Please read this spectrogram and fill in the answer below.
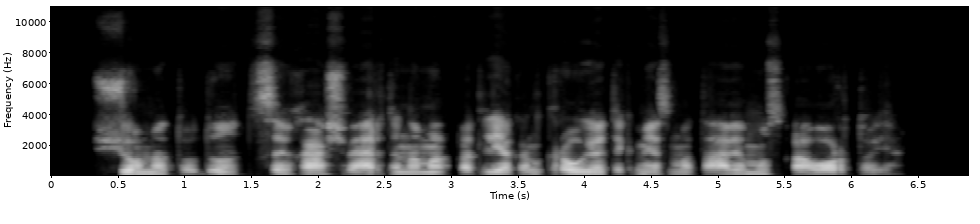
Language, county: Lithuanian, Vilnius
